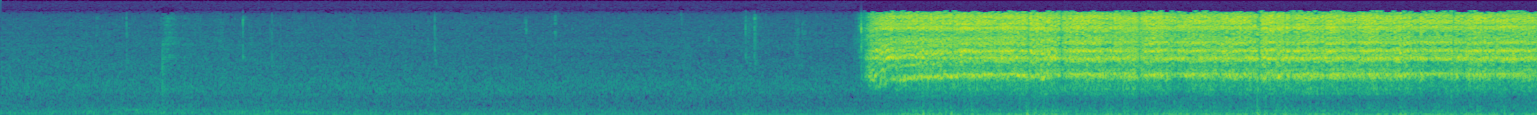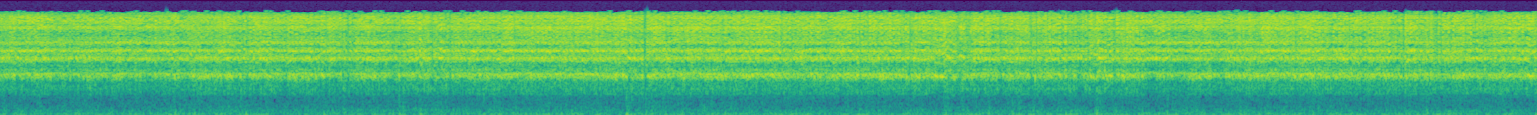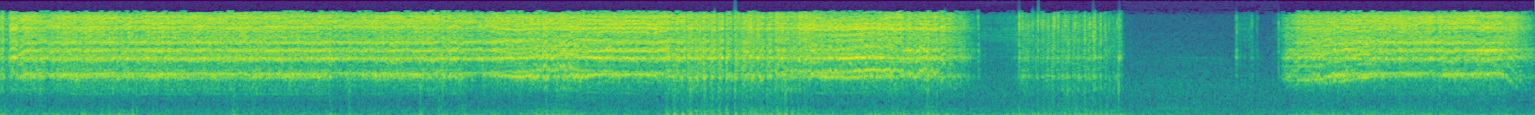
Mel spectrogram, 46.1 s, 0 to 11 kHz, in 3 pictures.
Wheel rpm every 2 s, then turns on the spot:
0, 0, 0, 0, 80, 160, 160, 160, 160, 160, 160, 160, 160, 160, 160, 160, 160, 160, 160, 160, 40, 20, 140.
40-42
